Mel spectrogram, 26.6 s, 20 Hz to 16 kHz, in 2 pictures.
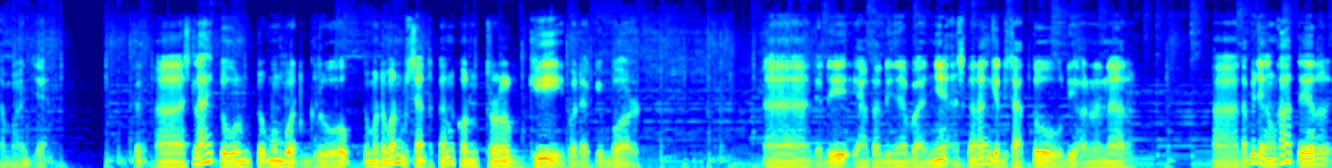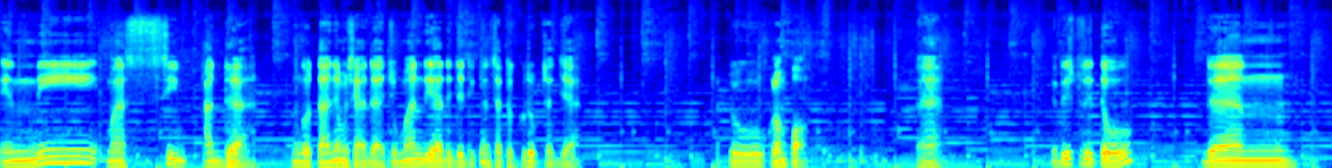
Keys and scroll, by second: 5.6 ctrl+g, 20.3 w.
